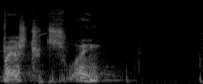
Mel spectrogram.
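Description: A man speaks gruffly, close by.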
